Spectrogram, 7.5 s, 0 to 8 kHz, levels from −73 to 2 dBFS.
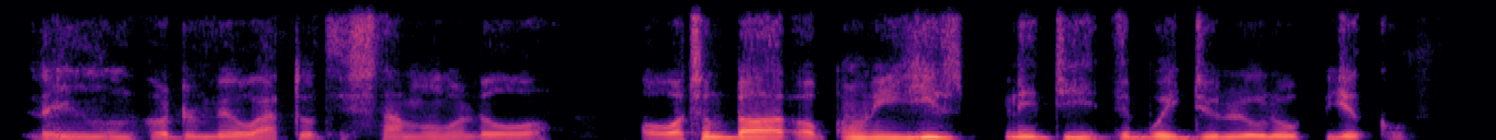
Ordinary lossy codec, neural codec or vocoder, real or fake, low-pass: Opus, 24 kbps; codec, 16 kHz, 0.5 kbps, FunCodec, trained on LibriTTS, 25 frames a second; fake; 7.2 kHz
